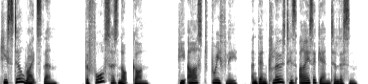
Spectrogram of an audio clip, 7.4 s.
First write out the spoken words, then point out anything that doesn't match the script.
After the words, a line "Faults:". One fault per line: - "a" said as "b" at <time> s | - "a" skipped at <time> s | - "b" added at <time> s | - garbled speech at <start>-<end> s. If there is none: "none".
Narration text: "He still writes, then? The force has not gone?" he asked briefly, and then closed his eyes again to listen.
"He still writes, then? The force has not gone?" he asked briefly, and then closed his eyes again to listen.
Faults:
none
